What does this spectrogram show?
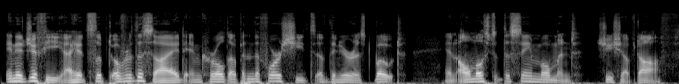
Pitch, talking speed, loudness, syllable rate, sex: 110 Hz, 255 wpm, -19 LUFS, 6.2 syllables/s, male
